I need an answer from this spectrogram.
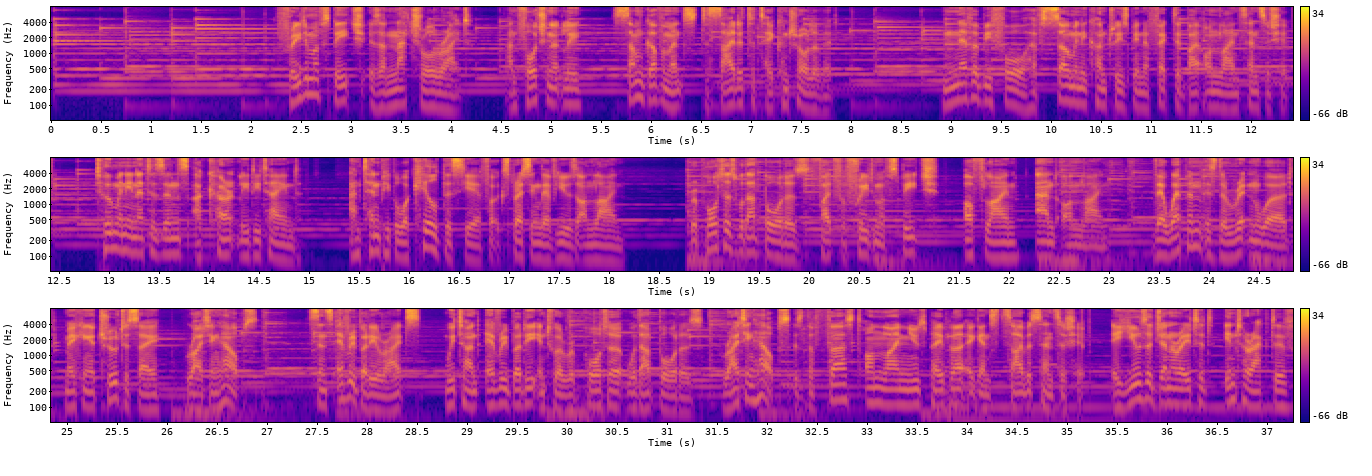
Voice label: ENG; ReportersWithoutBorders

